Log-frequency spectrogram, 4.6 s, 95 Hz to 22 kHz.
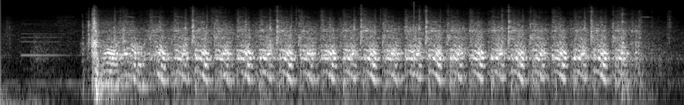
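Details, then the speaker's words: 1984 Porsche 944 sat for a couple of years: even starter cranking about three to four compression beats a second, never catches; suspected failed electric fuel pump or no fuel, gauge reading reserve. "nothing well that concludes our will it run today folks so that mean fuel pump yeah which is really common on you know electric fuel pumps just cuz they sit"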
